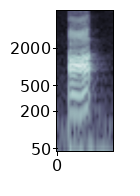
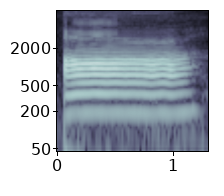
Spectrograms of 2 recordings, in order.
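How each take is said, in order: First: The vowel ends in an abrupt glottal stop. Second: The vowel is drawn out and lengthened. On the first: "now we're going to have an abrupt stop" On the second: "we were able to kind of draw it out"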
